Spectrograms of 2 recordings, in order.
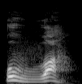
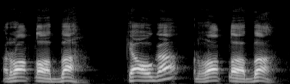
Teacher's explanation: اب آپ گولتا پر جب وقف کریں گے تو اس گولتا کو کس سے بدل دیں گے؟ یہ ہا ساکنہ سے بدل دیں گے۔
